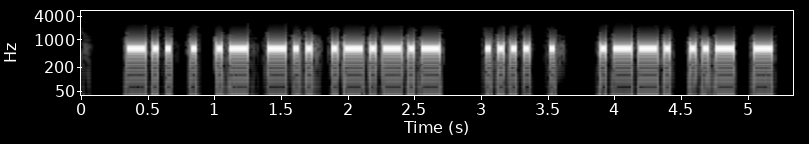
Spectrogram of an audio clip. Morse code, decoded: DEAD. HE PUT

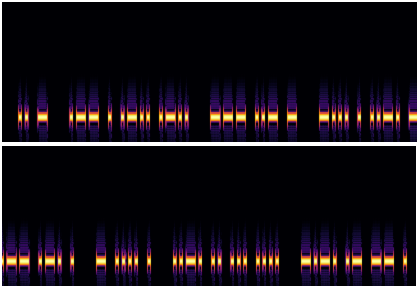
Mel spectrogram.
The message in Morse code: IT WELL OUT BEFORE THE FISH CAME

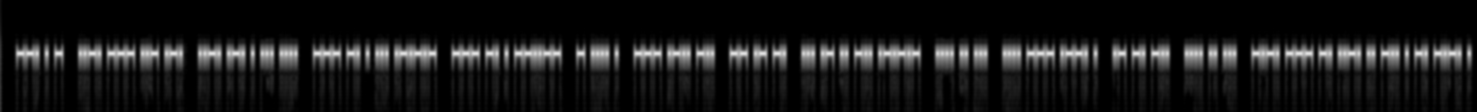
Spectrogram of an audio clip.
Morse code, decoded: GET FOUR FRESH ONES. ONE, THE OLD MAN SAID. HIS HOPE AND HIS CONFIDENCE

